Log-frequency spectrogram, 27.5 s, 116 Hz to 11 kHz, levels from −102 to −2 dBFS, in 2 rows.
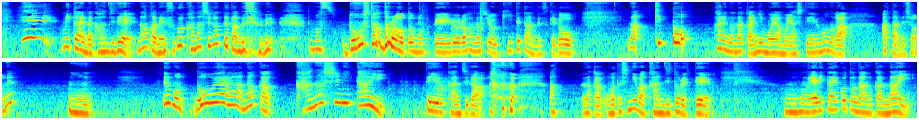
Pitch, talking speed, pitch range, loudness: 205 Hz, 295 characters per minute, 185-285 Hz, -27 LUFS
